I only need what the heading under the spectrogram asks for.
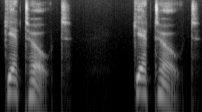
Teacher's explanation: In American English, that T in get changes because it's between vowels.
